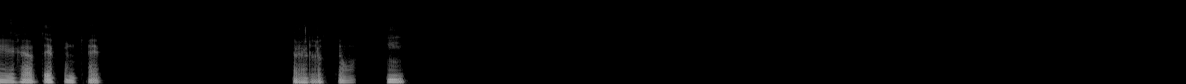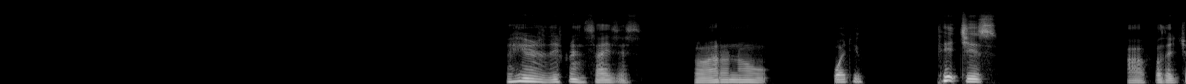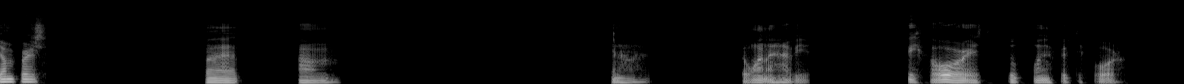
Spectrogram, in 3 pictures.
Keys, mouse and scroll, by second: 0.1 scroll, 0.3 click, 1.2 click, 2.0 click, 3.0 click, 3.8 click, 5.0 click, 5.3 click, 5.4 click, 5.7 click, 5.9 click, 6.1 click, 6.3 click, 6.4 click, 6.7 click, 6.9 click, 7.2 click, 7.3 click, 12.7 click, 13.0 click, 14.6 click, 15.2 click, 15.5 click, 16.0-16.6 scroll, 16.6 scroll down 3, 16.7 scroll up 4, 16.9-18.0 scroll, 31.3 scroll, 31.5-35.5 middle drag.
